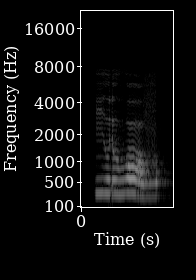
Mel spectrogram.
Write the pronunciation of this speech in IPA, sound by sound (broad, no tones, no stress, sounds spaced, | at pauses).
i ʊ̯ ɾ ʊ w ɔ v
